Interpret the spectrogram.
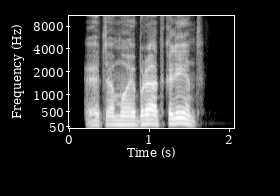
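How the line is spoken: Flat colorless voice. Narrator (Russian): бесцветным голосом сказал Флинт

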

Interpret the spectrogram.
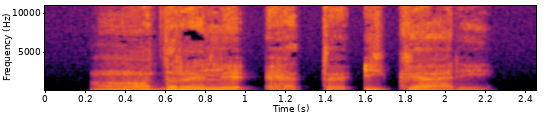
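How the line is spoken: Soft question. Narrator (Russian): мягко спросил Трель

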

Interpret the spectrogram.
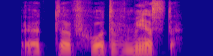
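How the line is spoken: Muttered. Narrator (Russian): пробормотал Дюпре

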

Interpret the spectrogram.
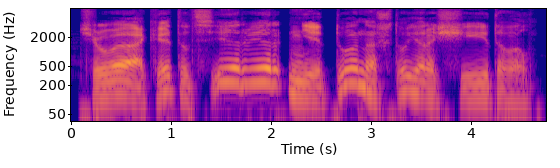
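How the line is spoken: Grumbling. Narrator (Russian): проворчал

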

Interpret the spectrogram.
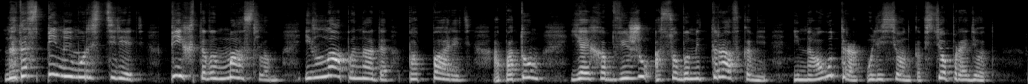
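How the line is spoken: Loud whisper. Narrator (Russian): громко зашептал

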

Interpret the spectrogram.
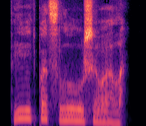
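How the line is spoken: Gentle, affectionate. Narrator (Russian): ласково сказал Зарни

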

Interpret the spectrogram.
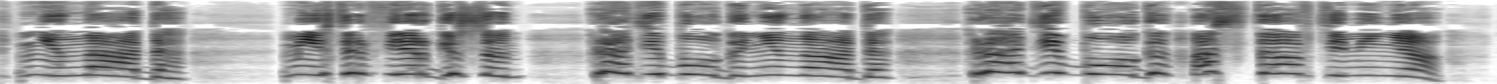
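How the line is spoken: Terrified scream. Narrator (Russian): она в ужасе закричала

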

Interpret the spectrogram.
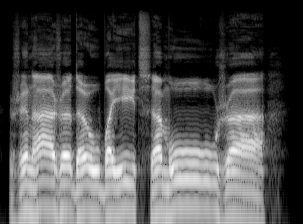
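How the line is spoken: Booming deep terrifying voice. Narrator (Russian): Громадный протодиакон трубил нечеловечески густым, могучим и страшным голосом

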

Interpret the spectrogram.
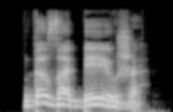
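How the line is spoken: Gloomy reply. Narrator (Russian): мрачно отозвался Ваня

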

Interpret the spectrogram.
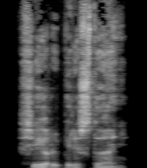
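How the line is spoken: Unsure yelp. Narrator (Russian): вякнул кто-то неуверенно

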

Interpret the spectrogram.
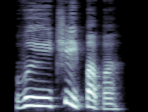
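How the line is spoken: Elderly woman, loud question. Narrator (Russian): Пожилая женщина громко спросила

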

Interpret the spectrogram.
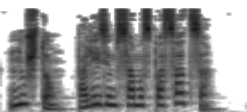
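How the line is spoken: Cheerful question. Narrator (Russian): бодро спросила я

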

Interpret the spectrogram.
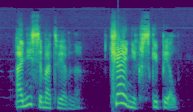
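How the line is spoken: Stern, warning. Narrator (Russian): строго и предостерегающе говорит Саша

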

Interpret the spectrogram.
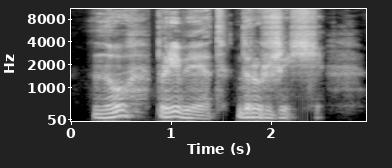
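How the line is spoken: Hoarse whisper in ear. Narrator (Russian): просипел Гук в ухо Ивану

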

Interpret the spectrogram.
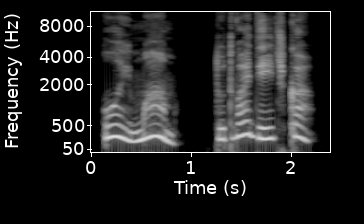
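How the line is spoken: Exclaiming. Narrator (Russian): воскликнула Вероника

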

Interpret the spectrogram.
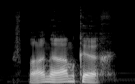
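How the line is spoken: Snort. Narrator (Russian): хмыкнул Борис

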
